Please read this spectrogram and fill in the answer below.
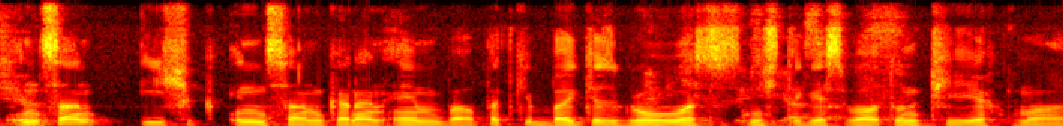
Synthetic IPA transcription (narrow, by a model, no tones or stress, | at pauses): insaːniːʃɐkinsaːnkɐɾɐːnʔeːmbaːpɐt̪kibɐkʲɐzɡɾoːʋɐssniʃt̪eɡesbaːt̪unʈʰiːɐkmaː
